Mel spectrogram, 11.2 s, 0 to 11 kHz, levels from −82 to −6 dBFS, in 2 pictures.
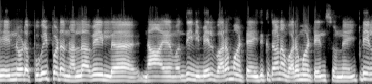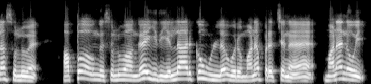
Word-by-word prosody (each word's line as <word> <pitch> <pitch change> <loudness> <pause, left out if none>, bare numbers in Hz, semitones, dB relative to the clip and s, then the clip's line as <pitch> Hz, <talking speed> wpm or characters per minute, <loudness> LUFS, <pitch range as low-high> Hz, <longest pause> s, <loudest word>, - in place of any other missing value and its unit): "என்னோட 195 0 +2
புகைப்படம் 205 -2 0
நல்லாவே 180 +3 +2
இல்ல, 165 -2 +2 0.5
நான் 165 0 0
எ - - 0
வந்து 175 +5 -3
இனிமேல் 175 +2 +1
வரமாட்டேன், 180 -3 0
இதுக்கு 185 +3 -2
தான் 210 +1 0
நான் 165 -5 0
வரமாட்டேன்னு 180 -1 +1
சொன்னன்!" 155 -1 0
இப்டியெல்லாம் 210 +2 -2
சொல்லுவன். 170 -3 +1 0.4
அப்போ 175 +9 -1
அவுங்க 200 -3 -2
சொல்லுவாங்க. 190 -1 0 0.2
இது, 180 -3 -1
எல்லாருக்கும் 220 +5 +1
உள்ள 180 -1 +1 0.2
ஒரு 170 -1 +1
மன 165 +4 0 0.2
பிரச்சனை. 170 -3 +1 0.5
மனநோய்! 190 -3 +1
185 Hz, 140 wpm, -11 LUFS, 170-200 Hz, 0.5 s, என்னோட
